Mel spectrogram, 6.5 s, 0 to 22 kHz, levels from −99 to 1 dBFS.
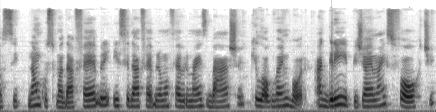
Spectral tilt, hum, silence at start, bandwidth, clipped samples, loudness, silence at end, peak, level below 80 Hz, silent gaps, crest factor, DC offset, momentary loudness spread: -5 dB/octave; none; 0 s; 16 kHz; under 0.1%; -18 LUFS; 0.05 s; 0 dBFS; -44 dBFS; none; 18 dB; under 0.1%; 9 LU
